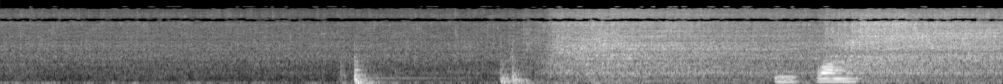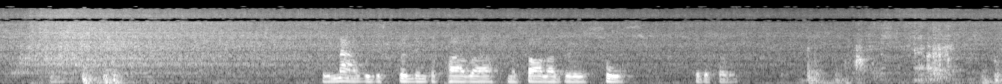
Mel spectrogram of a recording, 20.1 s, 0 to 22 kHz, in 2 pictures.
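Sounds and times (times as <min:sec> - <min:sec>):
sizzling and hissing: 0:00.0 - 0:20.0
knocks: 0:03.4 - 0:03.9, 0:05.0 - 0:05.3
water pouring into hot pan: 0:03.4 - 0:20.0.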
